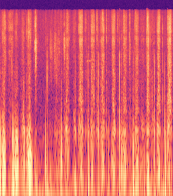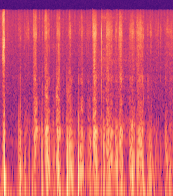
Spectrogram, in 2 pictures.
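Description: Fingertips and nails tap and scratch the front cover of a closed navy faux leather journal held upright with its strap showing. The sound is a quick, uneven patter of soft, dull, low taps with short dry scratches, each hit dying away at once.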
